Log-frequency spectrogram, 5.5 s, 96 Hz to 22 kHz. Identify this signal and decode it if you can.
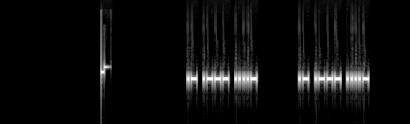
Morse code, heard as a keyed tone, about 44 wpm, 700 Hz. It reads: AJ4 AJ4
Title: USA Call Sign Prefixes - Repeated 2x - 45wpm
